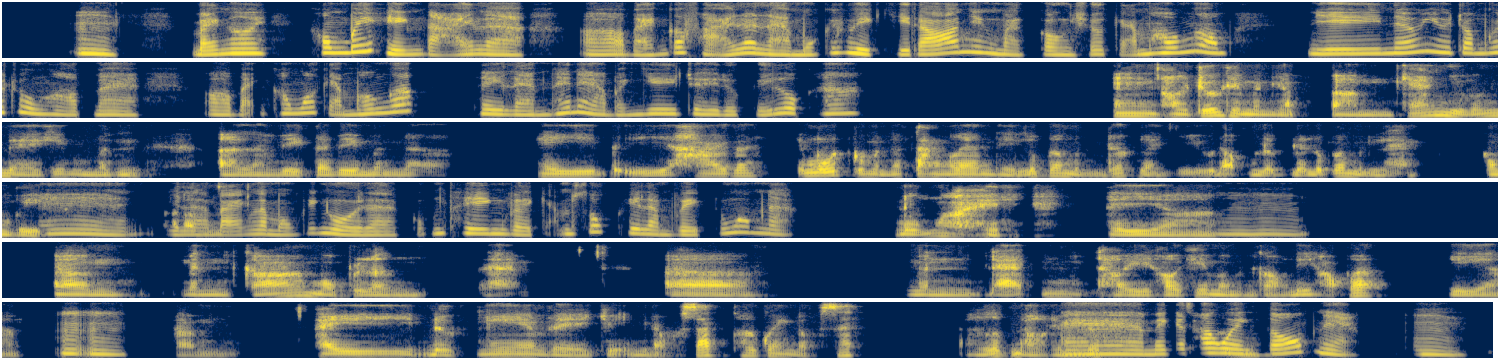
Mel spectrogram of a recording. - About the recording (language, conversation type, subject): Vietnamese, podcast, Làm sao bạn duy trì kỷ luật khi không có cảm hứng?
- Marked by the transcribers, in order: tapping; other background noise; in English: "hyper"; in English: "mood"; laughing while speaking: "rồi"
